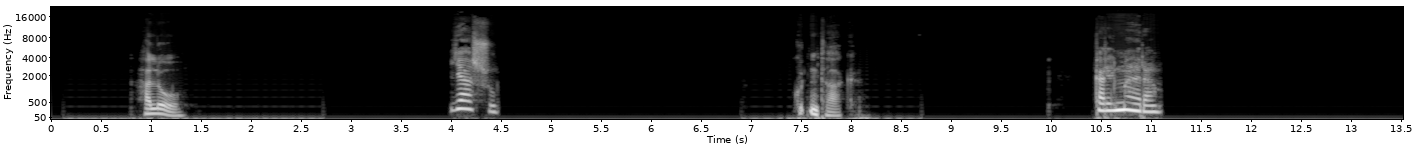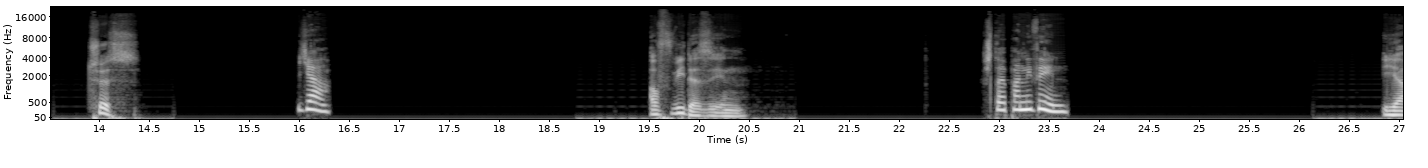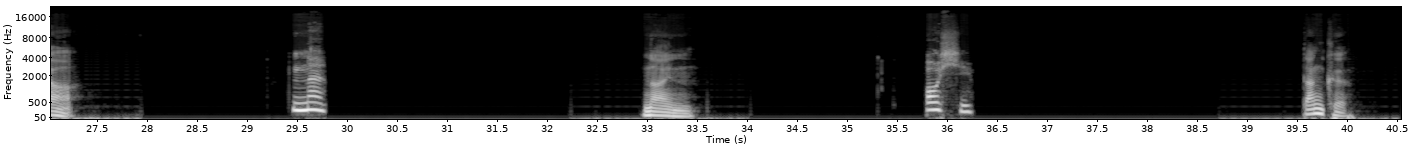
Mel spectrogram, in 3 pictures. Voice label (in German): Griechisch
